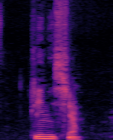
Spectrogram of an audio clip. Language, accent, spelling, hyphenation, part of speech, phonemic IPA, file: French, France, clinicien, cli‧ni‧cien, noun, /kli.ni.sjɛ̃/, LL-Q150 (fra)-clinicien.wav
- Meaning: clinician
